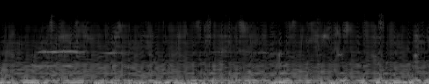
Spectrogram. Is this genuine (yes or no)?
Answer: no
